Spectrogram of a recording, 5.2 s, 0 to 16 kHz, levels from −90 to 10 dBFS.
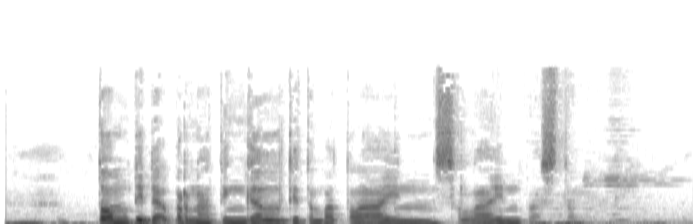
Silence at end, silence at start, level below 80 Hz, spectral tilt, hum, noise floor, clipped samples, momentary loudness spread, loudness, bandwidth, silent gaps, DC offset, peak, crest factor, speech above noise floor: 0.2 s; 0.05 s; -56 dBFS; -7 dB/octave; none; -49 dBFS; under 0.1%; 16 LU; -25 LUFS; 11.5 kHz; none; under 0.1%; -4 dBFS; 22 dB; 25 dB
